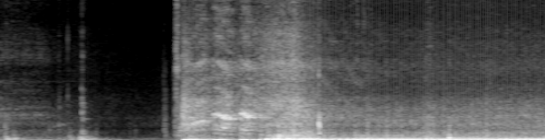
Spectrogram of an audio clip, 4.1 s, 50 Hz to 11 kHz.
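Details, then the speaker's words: Turbo B20-swapped Honda Civic after fixing a wastegate that leaked for about a year (missing collar, had been patched with JB Weld): starter whirs, engine catches with a rev, then a steady, even idle; much quieter, nothing blowing out of the dump. "oh yeah that's how it should be wow yeah that's much quieter so now there's nothing blown out of our dump there at idle"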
